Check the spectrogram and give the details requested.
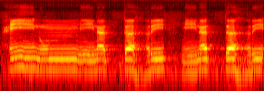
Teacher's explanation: Num adalah bagian yang dinyanyikan dengan nada mendengung. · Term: Idgham bi ghunnah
